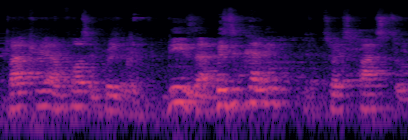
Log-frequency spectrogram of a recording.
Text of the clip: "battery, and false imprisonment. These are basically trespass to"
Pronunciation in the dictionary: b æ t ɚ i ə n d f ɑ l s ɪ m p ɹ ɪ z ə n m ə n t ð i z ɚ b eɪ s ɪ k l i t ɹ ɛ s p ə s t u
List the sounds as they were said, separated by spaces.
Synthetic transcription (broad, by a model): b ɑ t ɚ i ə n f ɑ s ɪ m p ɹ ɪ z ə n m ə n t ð i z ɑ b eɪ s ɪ k l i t ɛ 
